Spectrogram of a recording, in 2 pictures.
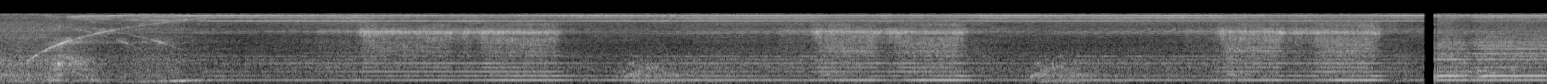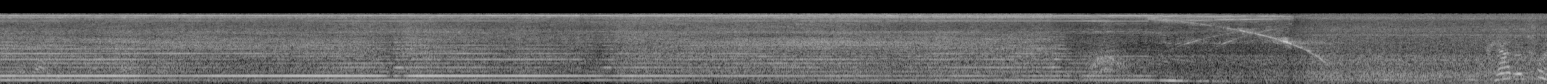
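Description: ATC CNC router spindle spinning up in the first second and a half, then running with a steady high whine as it carves grooves into an MDF door panel. A few bursts of hissier cutting noise come in the first half. The spindle winds down a couple of seconds before the end.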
